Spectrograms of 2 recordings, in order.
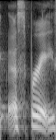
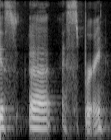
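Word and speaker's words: Esprit: espre espr yeah so espre so you don't pronounce the T no okay the espre earning critical Acclaim and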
